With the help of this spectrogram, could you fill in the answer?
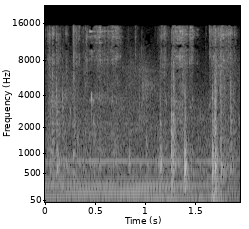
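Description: Keys jangle and clink in a few short metallic bursts over a steady low hum. No one speaks.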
